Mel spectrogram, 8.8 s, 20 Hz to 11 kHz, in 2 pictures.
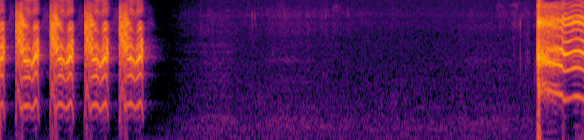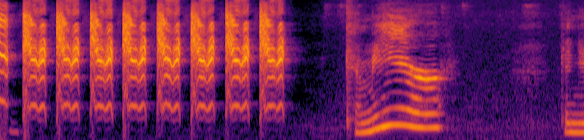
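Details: A 23-year-old male pet Indian ringnecked parakeet with a big vocabulary, giving rapid runs of harsh, evenly spaced clicking syllables, two bursts of about five and eight, then a drawn-out wavering whistle-like utterance.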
